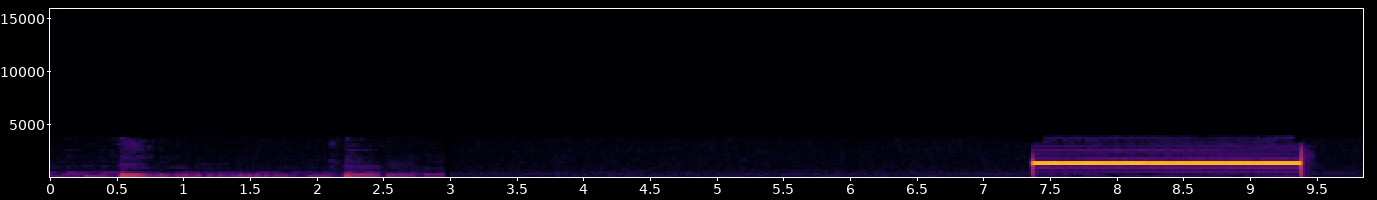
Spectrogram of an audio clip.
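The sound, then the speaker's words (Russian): Telephone line tones while a call is being transferred: a few faint muffled noises at first, then a stretch of near silence, then one loud, steady, even beep lasting about two seconds. “Сейчас, подождите, я вас переведу.”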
